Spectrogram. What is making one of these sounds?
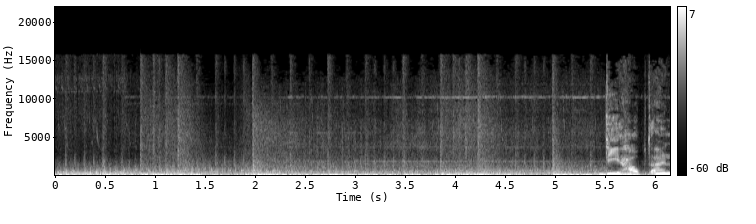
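A helicopter's rotor thuds nearby.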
